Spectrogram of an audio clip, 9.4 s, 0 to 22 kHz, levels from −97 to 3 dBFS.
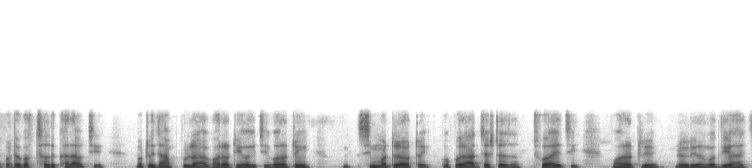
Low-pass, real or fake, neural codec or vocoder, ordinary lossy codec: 7.2 kHz; fake; codec, 16 kHz, 0.8 kbps, ZipCodec; Opus, 24 kbps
